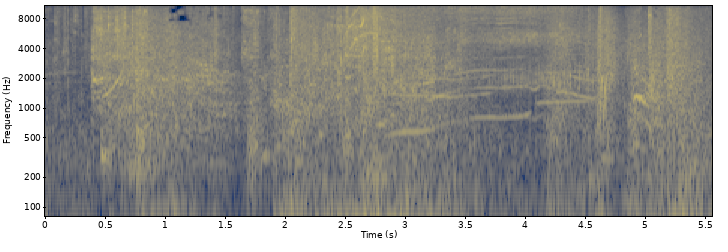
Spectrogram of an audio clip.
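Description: Video game spell effects whoosh and crash in quick bursts during a fight.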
